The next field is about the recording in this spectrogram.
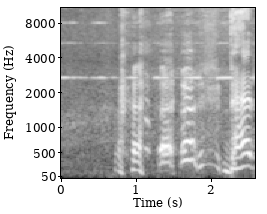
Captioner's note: laughter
